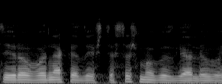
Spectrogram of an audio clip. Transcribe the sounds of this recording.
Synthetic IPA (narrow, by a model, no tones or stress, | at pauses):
t̪ɐɪɾɐʋoːnʲɛkɐd̪ɐɪʃʲt̪ʲiɛsuʒmoːɡʊsɡɑːlʲɪ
